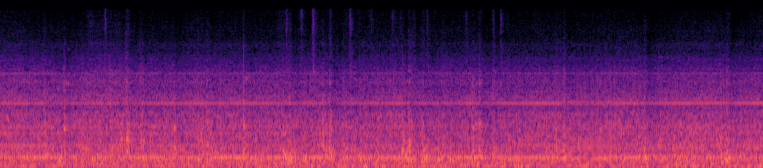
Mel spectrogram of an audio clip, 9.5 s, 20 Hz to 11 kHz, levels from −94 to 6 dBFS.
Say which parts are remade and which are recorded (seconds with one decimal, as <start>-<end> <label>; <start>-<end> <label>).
0.0-7.0 recorded; 7.0-7.7 remade; 7.7-9.5 recorded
